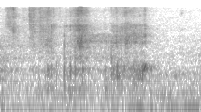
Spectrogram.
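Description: Faint handling sounds of a small plastic craft-paint bottle as its cap is twisted off: a few soft scrapes and clicks in the first second and a half.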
